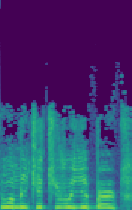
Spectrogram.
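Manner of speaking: shrill, loud, very high-pitched voice. Quoting a question his old lady asks: mimicking his old lady's voice. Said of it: "that mimicking voice of her".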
